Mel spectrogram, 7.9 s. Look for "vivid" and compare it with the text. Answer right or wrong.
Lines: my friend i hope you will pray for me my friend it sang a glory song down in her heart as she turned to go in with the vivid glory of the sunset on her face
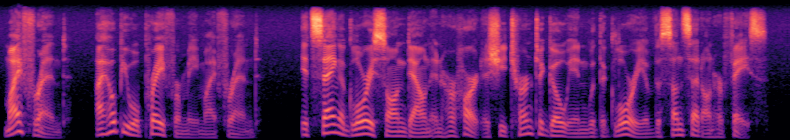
wrong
